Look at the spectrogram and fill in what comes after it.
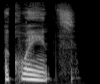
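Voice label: "acquaints", US English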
